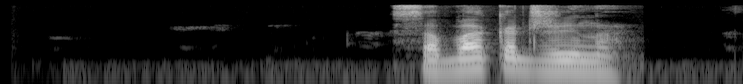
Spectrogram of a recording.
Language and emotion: Russian, neutral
